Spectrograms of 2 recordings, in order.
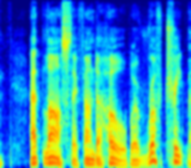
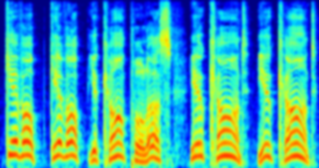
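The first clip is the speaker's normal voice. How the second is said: very high, loud taunting chant; taunting trucks; 3 dB louder than usual. Acted. Trucks mocking James on the hill, high taunt. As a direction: jeer it high like naughty trucks. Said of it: "called the trucks".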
